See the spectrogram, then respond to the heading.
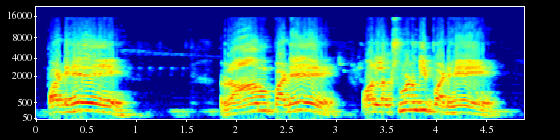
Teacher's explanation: पढ़े नाक से बोलना पड़ता है, अनुस्वार है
